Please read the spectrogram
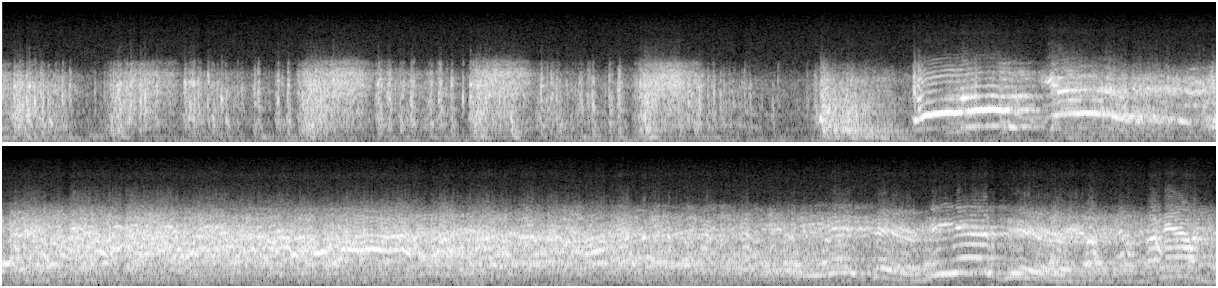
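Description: A paper bag blown up with a series of short puffs, then popped with a sudden bang about four seconds in. Long studio-audience laughter follows.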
